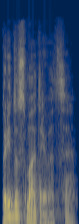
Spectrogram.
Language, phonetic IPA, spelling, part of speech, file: Russian, [prʲɪdʊsˈmatrʲɪvət͡sə], предусматриваться, verb, Ru-предусматриваться.ogg
- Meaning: passive of предусма́тривать (predusmátrivatʹ)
